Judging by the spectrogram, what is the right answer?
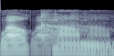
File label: "welcome" female; computers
